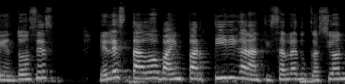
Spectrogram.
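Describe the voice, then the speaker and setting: Her tone is bright and sharp. The woman speaks at a fairly quick pace with ordinary pitch variation. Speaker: teacher trainer. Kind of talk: lecture. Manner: fast.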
